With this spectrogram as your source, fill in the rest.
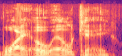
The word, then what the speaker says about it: yolk: YOLK. Is it yolk or yolk? I like to say, was I saying yolk? Yeah. Yes. The L is silent.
